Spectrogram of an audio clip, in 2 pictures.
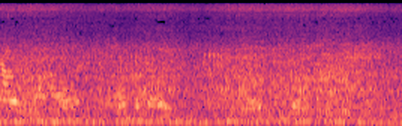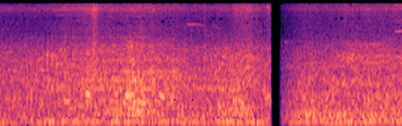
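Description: Busy street market ambience: background voices talking over the steady noise of motor traffic. The sound cuts out completely for a moment near the end.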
